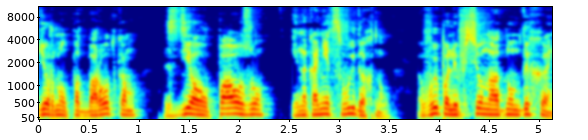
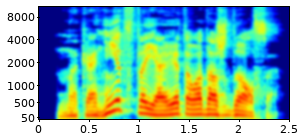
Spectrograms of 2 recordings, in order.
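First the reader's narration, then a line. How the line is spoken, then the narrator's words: Grumbling mutter. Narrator (Russian): пробурчал я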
